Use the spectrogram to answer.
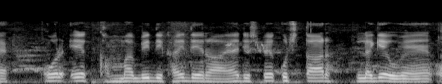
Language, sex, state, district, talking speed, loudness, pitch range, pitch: Hindi, male, Uttar Pradesh, Shamli, 215 wpm, -17 LUFS, 135-155 Hz, 150 Hz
